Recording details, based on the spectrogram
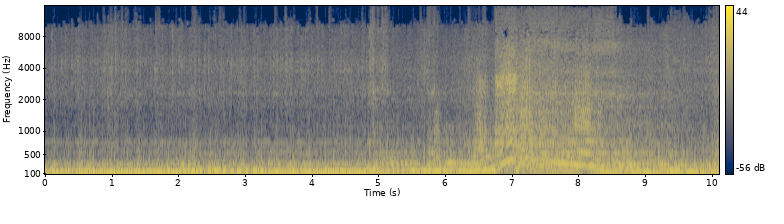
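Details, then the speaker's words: Camaro V8 with 3-inch true dual exhaust, X-pipe, Flowmaster 40 mufflers and added 16-inch resonators: deep smooth burble swelling cleanly on a blip, no drone or rasp; normal exhaust note. "I'm actually really happy with how the car sounds this is what it sounds like"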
